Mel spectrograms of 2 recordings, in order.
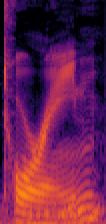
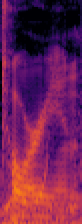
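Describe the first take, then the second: First: The name ends in one syllable rhyming with 'rain'. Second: The name ends in two syllables, 'ee-an'. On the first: This is how it was said in childhood. The speaker calls it wrong. "As a child, I always pronounced it Torain" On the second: This matches the actual spelling. The speaker calls it right. "but it's I A N, it's Torian"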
